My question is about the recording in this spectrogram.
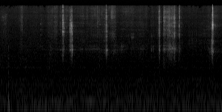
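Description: Faint clicks and light taps of tools being handled on a wooden workbench, over quiet room tone, with a short cluster of clicks about three seconds in.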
